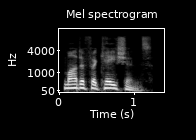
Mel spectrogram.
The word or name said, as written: modifications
